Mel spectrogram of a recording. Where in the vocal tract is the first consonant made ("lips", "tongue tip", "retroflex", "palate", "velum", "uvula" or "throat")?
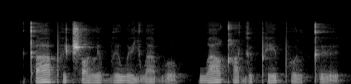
velum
